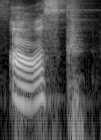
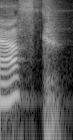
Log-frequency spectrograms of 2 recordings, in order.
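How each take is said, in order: First: "ask" with a long back "ah"; British-style "ask", as "ahsk"; British pronunciation. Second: "ask" with the front "a" of "cat"; American-style "ask", as "aesk"; American pronunciation. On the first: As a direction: say "ask" with a broad A. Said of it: "영국 애들은". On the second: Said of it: "미국 애들". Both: Shown as a demonstration.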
